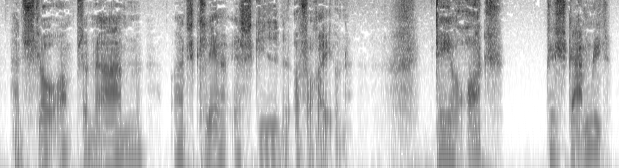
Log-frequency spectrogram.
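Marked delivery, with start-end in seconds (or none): 4.4-6.1 raised, fast indignant protest; furious at the crowd; indignant outburst. A narrator's reading. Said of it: "hans øjne gnistrer". (harmfuld protest)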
